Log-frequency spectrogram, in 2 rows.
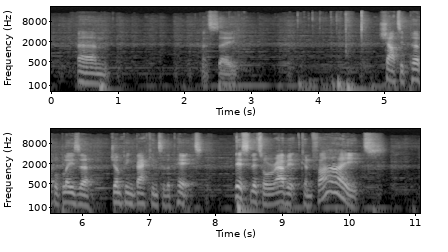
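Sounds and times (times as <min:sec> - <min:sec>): quiet background music: 0:00.0 - 0:11.0
keyboard typing: 0:03.7 - 0:04.8.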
